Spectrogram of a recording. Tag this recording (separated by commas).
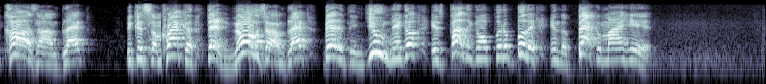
Speech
